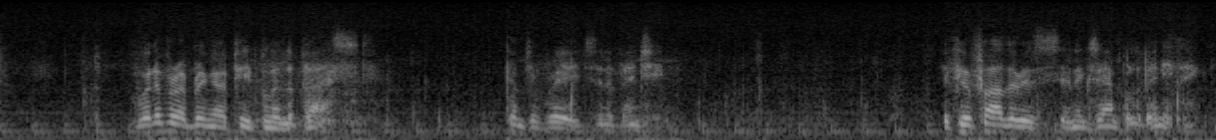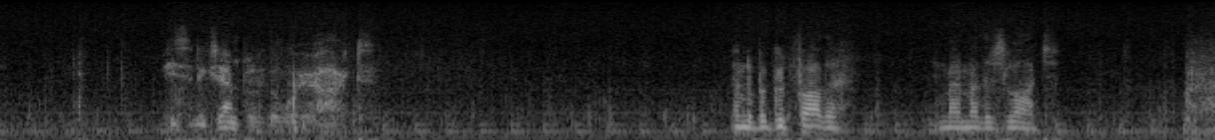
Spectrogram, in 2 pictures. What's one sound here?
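An older man speaks slowly and gravely, close by.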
